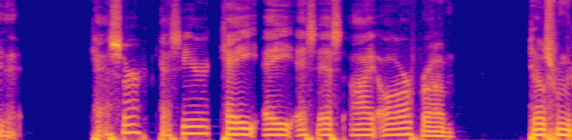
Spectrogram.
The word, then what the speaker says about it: Kassir: Cassir, Kassir, from Tales from the Crypt. Oh, shit. John Kassir.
